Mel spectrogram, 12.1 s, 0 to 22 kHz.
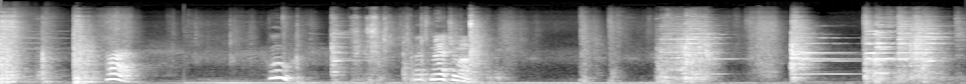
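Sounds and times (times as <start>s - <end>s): steel clanking on metal: 4.1s - 5.0s, 8.2s - 12.0s.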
